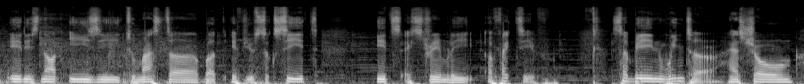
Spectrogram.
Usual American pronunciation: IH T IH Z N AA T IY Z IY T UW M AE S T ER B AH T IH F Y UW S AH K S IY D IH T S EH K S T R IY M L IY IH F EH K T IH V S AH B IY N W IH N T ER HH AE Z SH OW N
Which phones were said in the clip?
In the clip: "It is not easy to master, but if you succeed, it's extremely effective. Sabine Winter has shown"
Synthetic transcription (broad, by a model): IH T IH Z N AA T IY Z IY T UW M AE S T ER B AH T IH F Y UW S AH K S IY D IH T S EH K S T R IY M L IY IH F EH K T IH V S AH B IY N W IH N T ER HH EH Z SH OW N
